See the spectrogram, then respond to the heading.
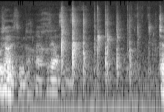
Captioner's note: clap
